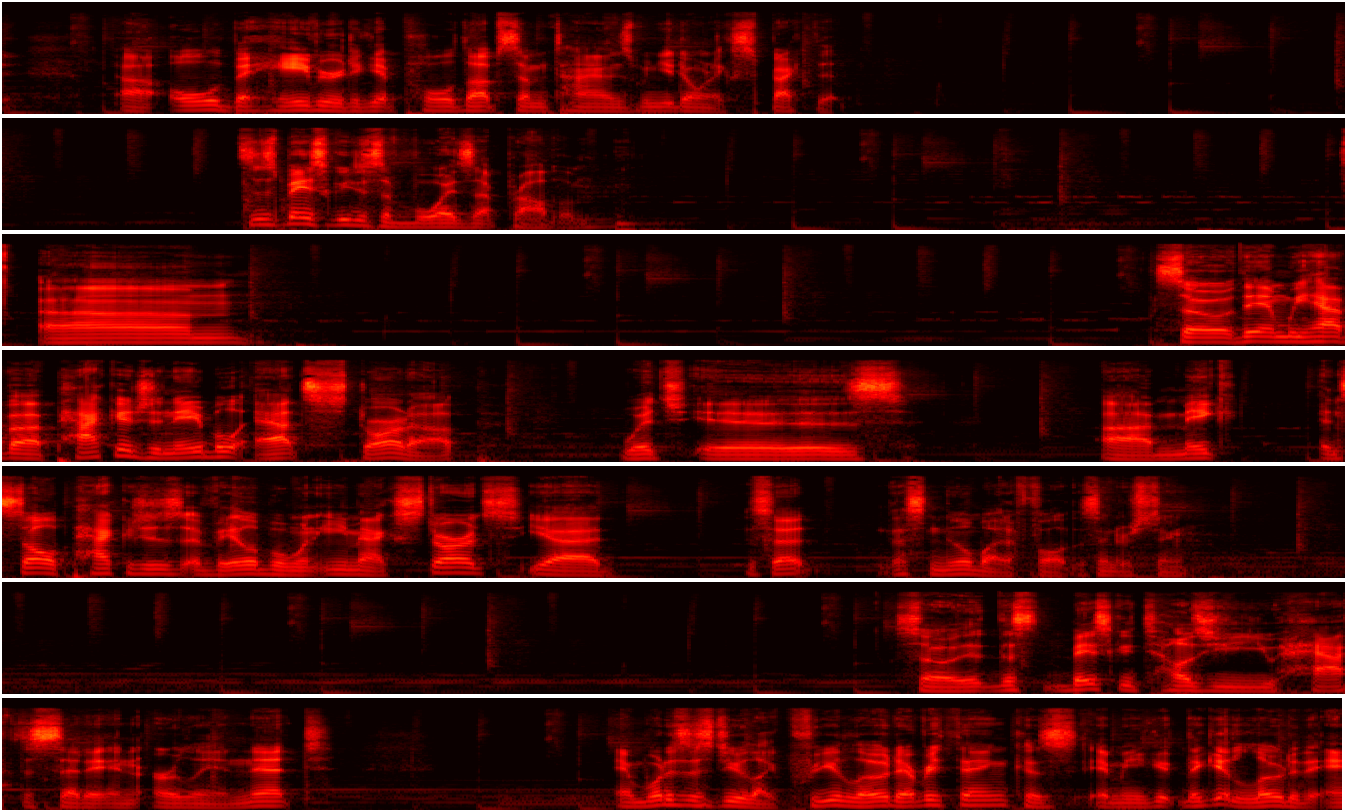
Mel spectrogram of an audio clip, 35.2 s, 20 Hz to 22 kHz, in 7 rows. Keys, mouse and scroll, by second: 14.6 Escape, 15.0 j, 17.6 Return, 18.3 j, 28.6-30.4 typing, 32.2 Escape.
